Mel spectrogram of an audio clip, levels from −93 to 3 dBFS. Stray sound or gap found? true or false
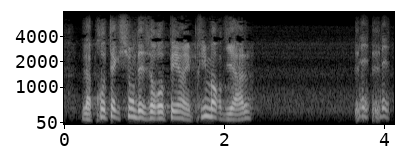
true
